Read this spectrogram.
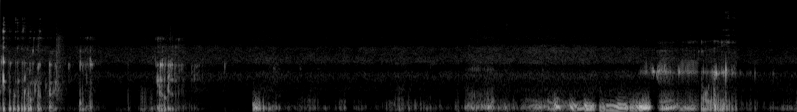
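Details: Person's stomach after lunch, recorded: loud, low gurgling and rumbling in irregular bursts, building into a long rolling growl; stomach growling (borborygmi) after a meal.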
